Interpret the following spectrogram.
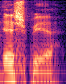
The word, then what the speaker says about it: Ishbia: And then the owner, how do you pronounce it? Ishbia? Ishbia, yeah.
